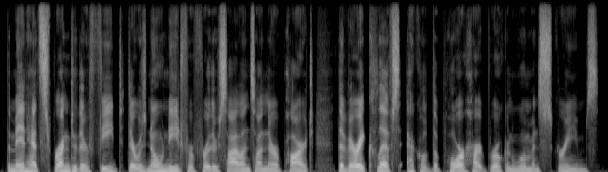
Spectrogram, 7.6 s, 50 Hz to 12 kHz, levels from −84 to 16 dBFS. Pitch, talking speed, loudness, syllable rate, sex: 170 Hz, 215 wpm, -20 LUFS, 5.1 syllables/s, female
